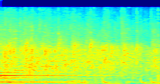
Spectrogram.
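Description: Studio audience applause for a guest on a Pakistani TV morning show, a dense burst of clapping lasting the whole moment, steady and close with no talk over it.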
